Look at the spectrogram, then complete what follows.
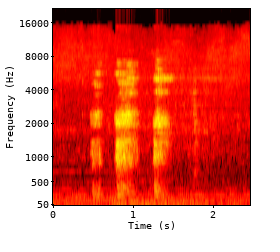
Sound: clears throat

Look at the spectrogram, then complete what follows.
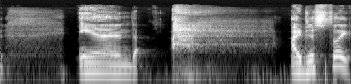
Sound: sighs

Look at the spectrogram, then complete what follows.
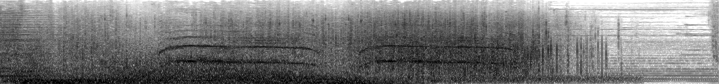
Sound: screaming

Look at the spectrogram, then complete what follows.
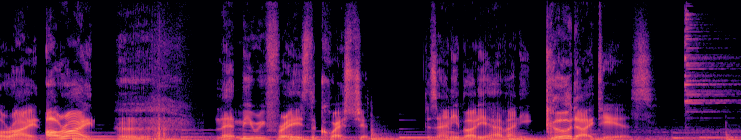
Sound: sigh

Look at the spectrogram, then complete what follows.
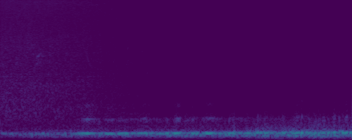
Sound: low rumble

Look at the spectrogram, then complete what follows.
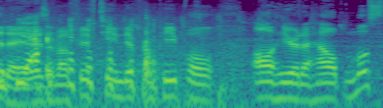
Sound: laughs

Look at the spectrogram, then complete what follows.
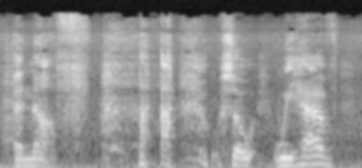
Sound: laughs

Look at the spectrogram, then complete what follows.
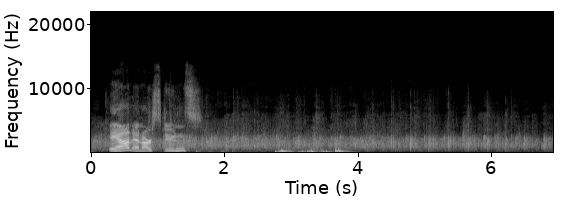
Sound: applause

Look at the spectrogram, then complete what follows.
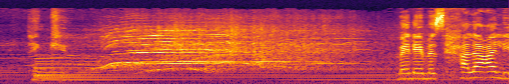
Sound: cheering and applause

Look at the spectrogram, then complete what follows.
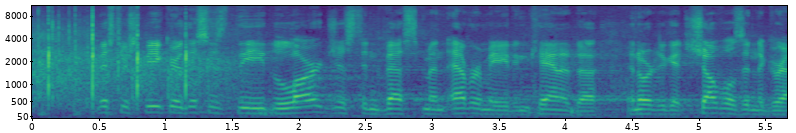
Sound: applause

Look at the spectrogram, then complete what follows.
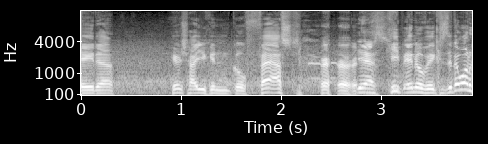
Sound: laughs

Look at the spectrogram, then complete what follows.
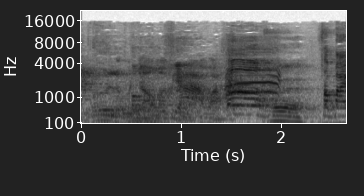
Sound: yells

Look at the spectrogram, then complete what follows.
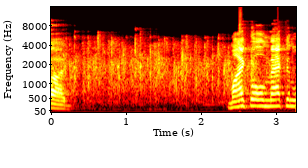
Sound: audience clapping

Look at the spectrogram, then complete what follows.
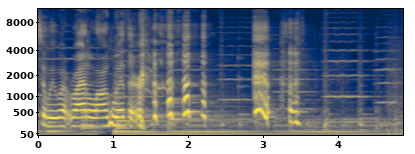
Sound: laughing

